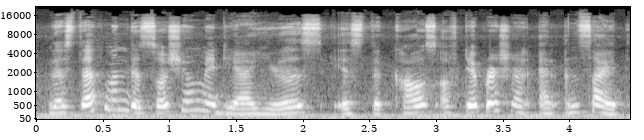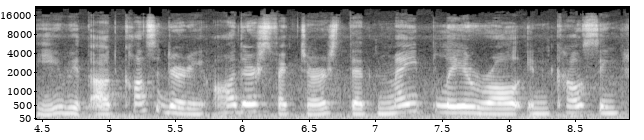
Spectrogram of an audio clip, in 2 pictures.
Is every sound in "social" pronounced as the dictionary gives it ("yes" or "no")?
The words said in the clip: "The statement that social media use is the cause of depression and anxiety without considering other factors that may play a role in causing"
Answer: yes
